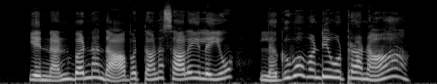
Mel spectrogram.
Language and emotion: Tamil, surprised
